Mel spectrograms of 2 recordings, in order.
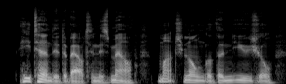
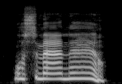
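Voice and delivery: very high, loud, sharp demand; 6 dB louder than usual. A narrator's reading. Sister demanding an answer from Joe, very sharply. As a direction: demand it sharply, pitched right up. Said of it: "more sharply than before".

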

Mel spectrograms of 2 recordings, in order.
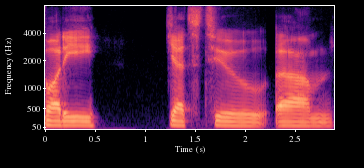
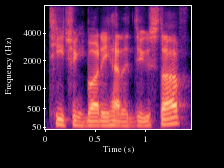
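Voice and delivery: usual speaking voice

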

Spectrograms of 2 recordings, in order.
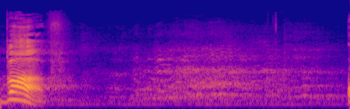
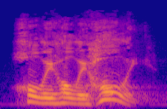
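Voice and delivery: "holy, holy, holy" as three even beats; triple emphasis; 6 semitones lower, 4 dB quieter than usual. Shown as a demonstration. Preacher showing triple emphasis, repeated "holy". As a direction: give each "holy" its own weight. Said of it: "See the triple emphasis?".

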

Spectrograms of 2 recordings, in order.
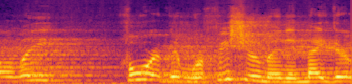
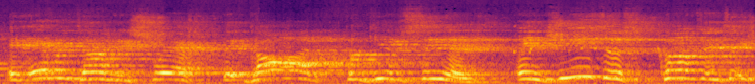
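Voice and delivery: normal talking voice

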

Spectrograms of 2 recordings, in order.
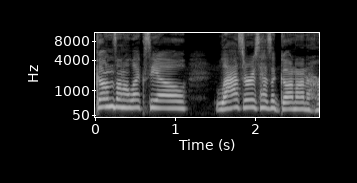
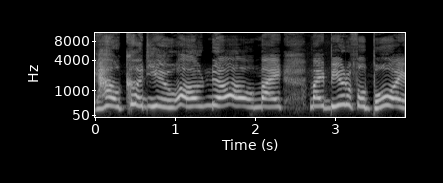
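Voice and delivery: high, loud, hammed-up wailing; mock anguished lament; 7 semitones higher, 4 dB louder, slower than usual. Bad guys playing on her guilt, mock anguished lament. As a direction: wail it like overdone melodrama.

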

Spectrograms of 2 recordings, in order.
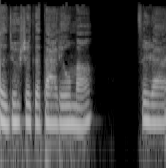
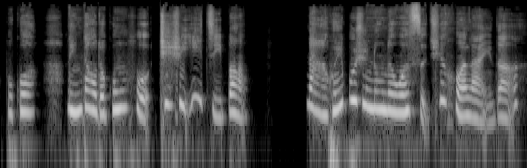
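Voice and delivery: high, flirty giggling voice; coquettish laughing; 5 semitones higher than usual. A narrator's reading. Younger woman flattering the boss, coquettish laughing. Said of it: "张娜浪笑着说".

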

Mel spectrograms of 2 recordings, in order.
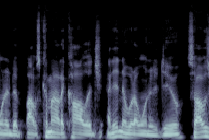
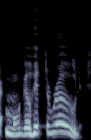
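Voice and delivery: put-on Southern accent; 12 semitones higher, faster than usual. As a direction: say it like a Southern country singer. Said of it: "why'd you go into your, like, your Southern accent?".

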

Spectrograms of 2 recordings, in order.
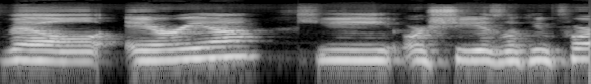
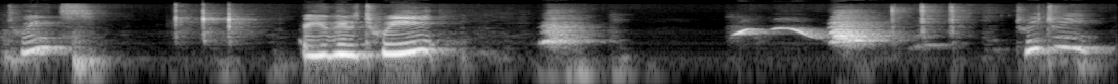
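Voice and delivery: high coaxing pet talk; talking to a bird; 12 semitones higher, faster than usual. Real, not acted. Coaxing her lovebird to tweet.

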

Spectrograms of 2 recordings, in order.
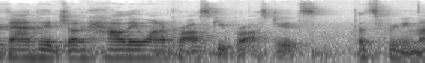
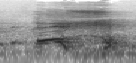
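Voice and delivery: high squealing laugh; high giggle. Real, not acted. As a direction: burst into giggles. After the chant.

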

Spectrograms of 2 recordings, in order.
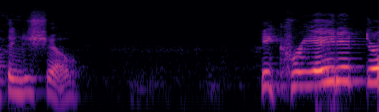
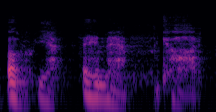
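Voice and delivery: whispered amen; 11 semitones lower, 16 dB quieter than usual. Acted. Humbled sinner accepts rebuke.

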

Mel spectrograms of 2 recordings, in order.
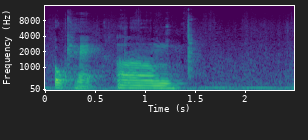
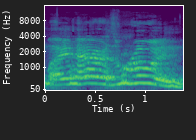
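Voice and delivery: much higher, slow, wailing; outraged wail; 4 dB louder, slower than usual. Acted. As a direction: wail about the hair. Character wails.

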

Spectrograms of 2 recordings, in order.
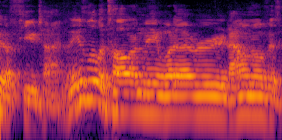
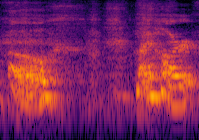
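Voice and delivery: mock heartbroken; 9 semitones higher, much slower than usual. Mocking heartbroken guy.

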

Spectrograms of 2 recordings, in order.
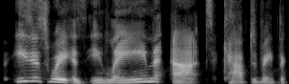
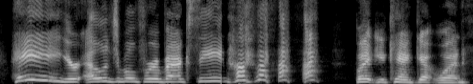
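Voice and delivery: higher, louder chirpy official voice; mock official announcement; 5 semitones higher, 5 dB louder than usual. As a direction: cheerfully announce it like a bureaucracy. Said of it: "New Jersey keeps going".

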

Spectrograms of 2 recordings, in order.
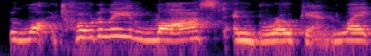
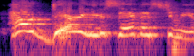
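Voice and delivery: loud indignant outburst, pitched up; outraged; 7 semitones higher, 8 dB louder than usual. Retold or imitated. Retelling her rage at the inner voice, loud indignant cry. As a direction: hurl it back in disbelief and fury. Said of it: "I was pissed".

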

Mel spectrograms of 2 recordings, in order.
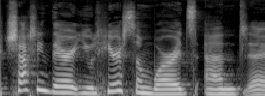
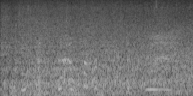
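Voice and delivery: startled laugh; 9 semitones higher, 5 dB quieter than usual. Real, not acted. Water catching her toes.

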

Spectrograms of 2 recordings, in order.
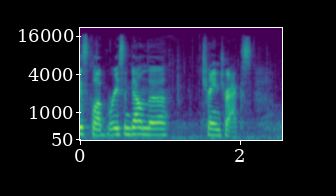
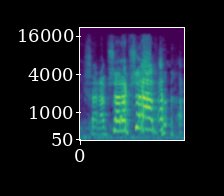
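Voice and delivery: laughing protest; 8 semitones higher than usual. Real, not acted. Laughing at a teasing joke.

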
